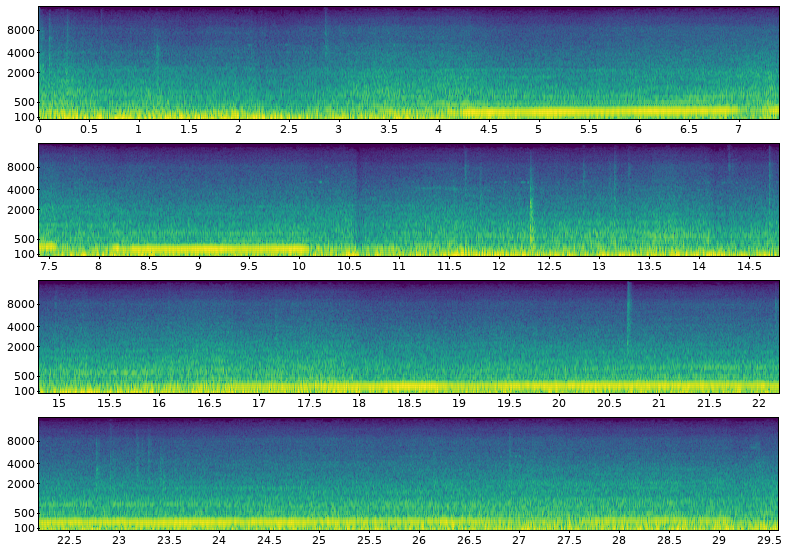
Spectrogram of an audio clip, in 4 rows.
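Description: BMW E30 325i's 2.5-litre straight-six heard from inside the cabin under hard acceleration on a race track, its pitch climbing through the gears. The pitch drops sharply with an upshift about 7.5 seconds in and again near the end, after a long slow climb, over constant road and wind noise.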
